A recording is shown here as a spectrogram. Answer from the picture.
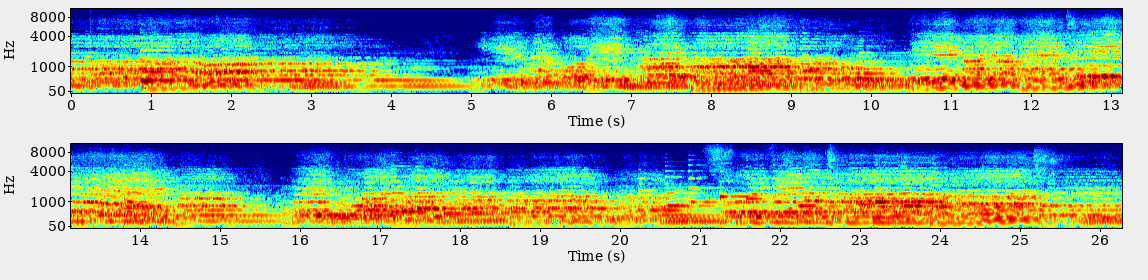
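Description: Background music: a choir singing sustained chords over an instrumental accompaniment with a moving bass line.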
